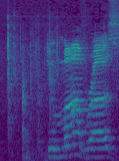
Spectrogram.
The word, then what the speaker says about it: de Moivre: I got this off a web page from Stanford saying it should be Moivre.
